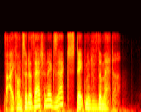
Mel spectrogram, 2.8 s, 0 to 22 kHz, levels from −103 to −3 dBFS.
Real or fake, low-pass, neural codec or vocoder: fake; 7.2 kHz; codec, 24 kHz, 0.5 kbps, DualCodec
